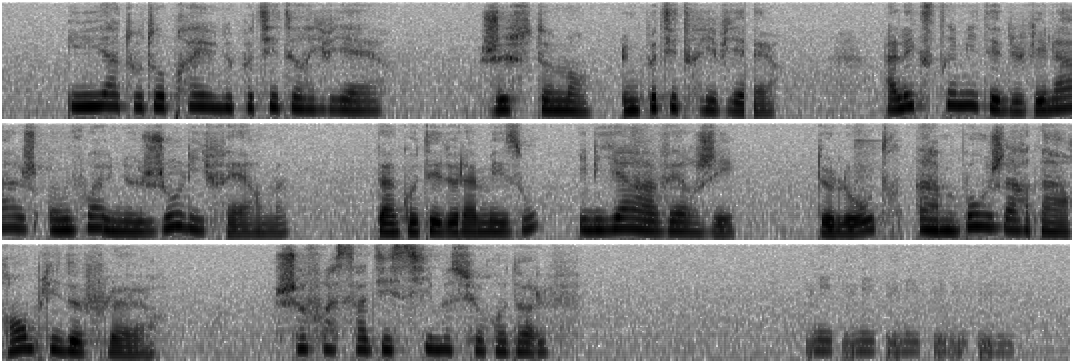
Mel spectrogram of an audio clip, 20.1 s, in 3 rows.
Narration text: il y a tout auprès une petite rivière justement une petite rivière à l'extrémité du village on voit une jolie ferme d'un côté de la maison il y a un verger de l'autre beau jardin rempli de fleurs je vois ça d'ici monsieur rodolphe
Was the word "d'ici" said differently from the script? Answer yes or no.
no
